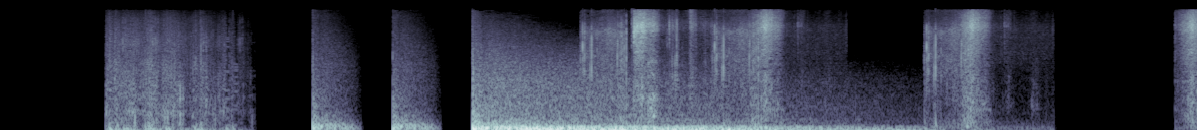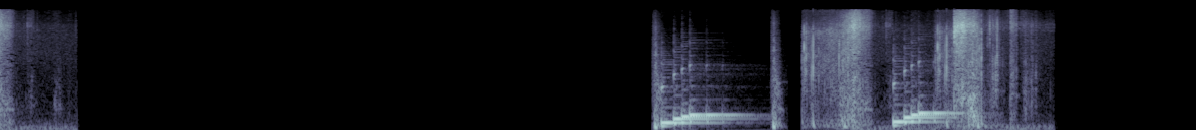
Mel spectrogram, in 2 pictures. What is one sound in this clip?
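Short video game sound effects pop and chime as plants are placed.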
